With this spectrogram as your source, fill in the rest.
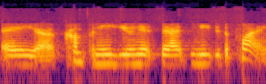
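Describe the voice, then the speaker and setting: A woman at medium pitch, fairly slow pace and fairly even intonation. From Arkansas, US South (Fort Smith). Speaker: author. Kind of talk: radio interview. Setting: phone call. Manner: hesitant, many fillers.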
